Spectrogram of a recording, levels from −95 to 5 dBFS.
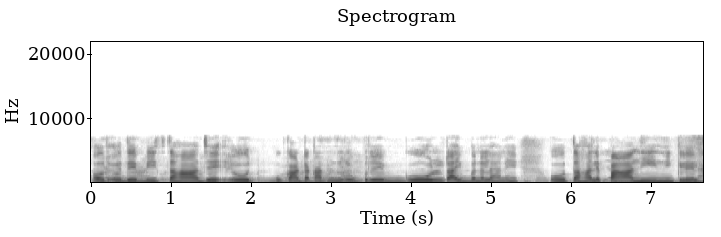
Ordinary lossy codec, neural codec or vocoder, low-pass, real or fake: none; autoencoder, 48 kHz, 128 numbers a frame, DAC-VAE, trained on Japanese speech; 7.2 kHz; fake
